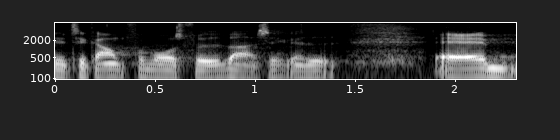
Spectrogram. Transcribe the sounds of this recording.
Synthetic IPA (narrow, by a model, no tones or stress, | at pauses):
et͡sʰeɡ̥ɑ̈ʊ̰nfɒ̽ʋɒːsføːð̞̩ˠʋɑ̈ːse̝ɡ̥ɐhe̝ð̰ˠ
